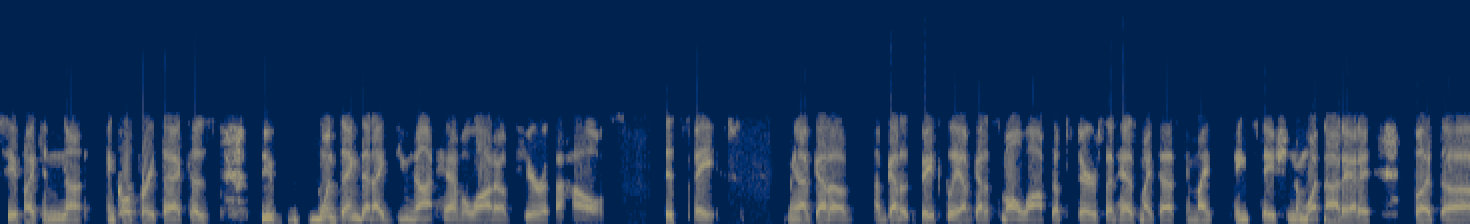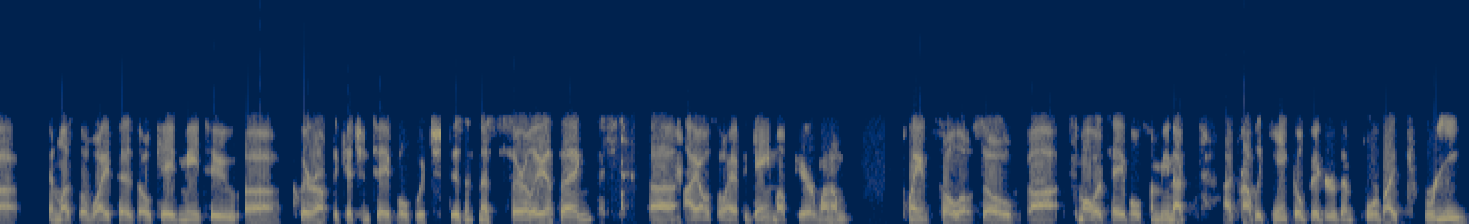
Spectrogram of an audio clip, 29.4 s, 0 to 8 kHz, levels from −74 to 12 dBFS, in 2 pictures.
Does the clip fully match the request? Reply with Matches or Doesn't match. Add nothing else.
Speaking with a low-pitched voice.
Matches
